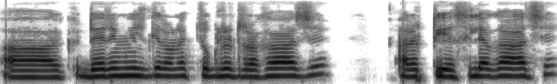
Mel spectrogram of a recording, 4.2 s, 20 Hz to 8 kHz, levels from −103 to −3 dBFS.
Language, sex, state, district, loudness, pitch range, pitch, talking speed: Bengali, male, West Bengal, Purulia, -14 LUFS, 210-225 Hz, 220 Hz, 185 wpm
